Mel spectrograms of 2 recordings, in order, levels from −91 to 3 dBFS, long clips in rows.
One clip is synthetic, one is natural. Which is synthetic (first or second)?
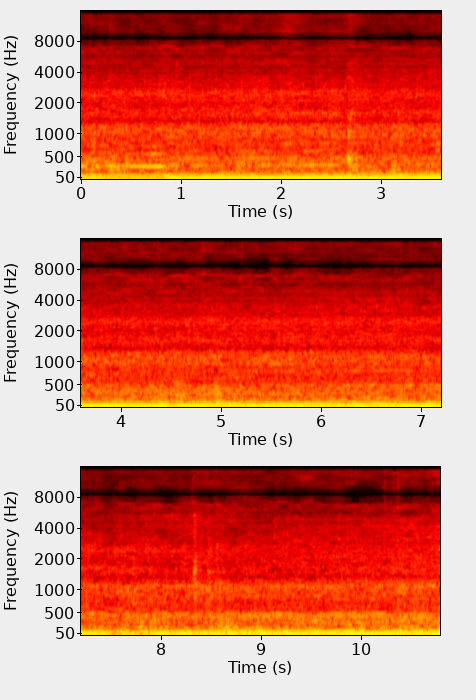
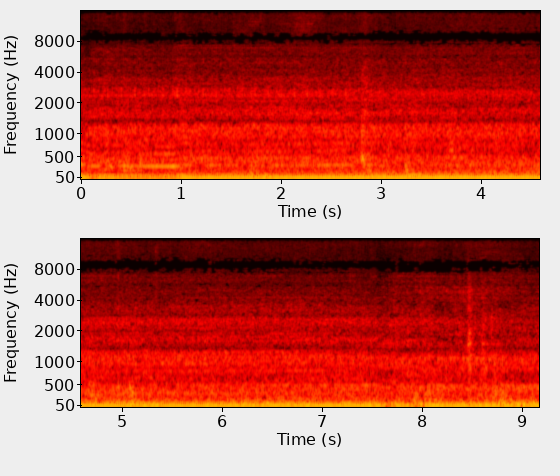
first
